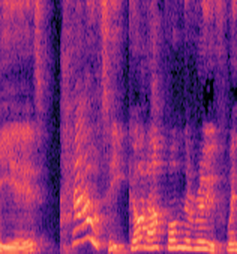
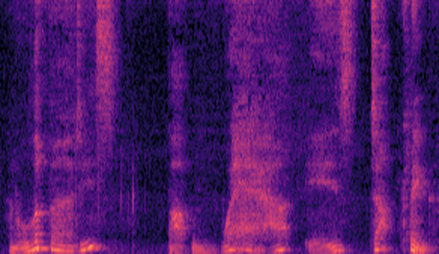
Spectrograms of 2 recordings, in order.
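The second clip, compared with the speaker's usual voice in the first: whisper, full of suspense; 4 semitones lower, 11 dB quieter than usual. Pretend. Asking the child where duckling is, whispered.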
